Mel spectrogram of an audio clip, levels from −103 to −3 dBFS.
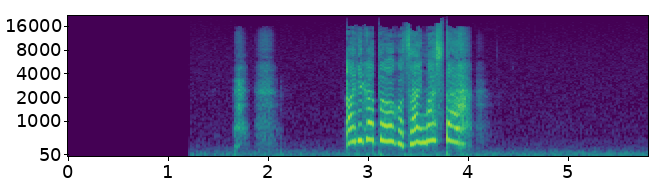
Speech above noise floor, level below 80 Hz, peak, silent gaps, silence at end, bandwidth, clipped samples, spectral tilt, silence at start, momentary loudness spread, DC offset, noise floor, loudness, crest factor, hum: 42 dB; -56 dBFS; -4 dBFS; none; 1.8 s; 18 kHz; under 0.1%; -1.5 dB/octave; 1.65 s; 23 LU; under 0.1%; -60 dBFS; -19 LUFS; 20 dB; none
